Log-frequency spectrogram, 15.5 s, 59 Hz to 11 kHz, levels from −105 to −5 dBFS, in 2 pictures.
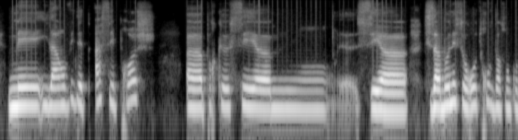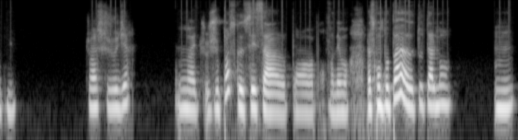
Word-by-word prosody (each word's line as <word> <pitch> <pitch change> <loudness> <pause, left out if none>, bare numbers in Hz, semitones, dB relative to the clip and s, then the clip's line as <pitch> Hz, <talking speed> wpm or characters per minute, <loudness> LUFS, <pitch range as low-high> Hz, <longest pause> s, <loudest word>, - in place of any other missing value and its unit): mais 210 +1 +6
il 215 0 -1
a 210 0 +1
envie 215 +4 -6
d'être 220 -3 -5
assez 235 -1 -6
proche, 260 +6 -7 0.5
heu, 195 -1 +2
pour 210 - -15
que 205 -2 -3
ses, 200 0 -2
heu, 190 -1 +3
mmh, 185 -1 -6 0.5
ses, 185 -1 +3
heu, 170 -1 +4 0.3
ses 190 - -7
abonnés 210 +4 +6
se 230 -2 -6
retrouvent 210 +2 -3
dans 195 -1 -3
son 195 0 -7
contenu 185 -1 -10 1.1
tu 205 - -8
vois 200 0 0
ce - - -16
que 200 - -10
je 195 - -3
veux 195 - 0
dire? 225 +4 -2 0.7
Ouais, 190 -5 -3
je 175 +3 -4
pense 350 - -1
que 195 -2 +4
c'est 190 +1 +3
ça 170 -3 +2 0.2
pour, 165 -1 -7
heu, 160 - -9
profondément. 165 -2 -6 0.3
Parce 190 0 +3
qu'on 220 +1 +6
ne - - +4
peut 210 0 +4
pas, 290 -3 +7
heu, 200 - +3
totalement 215 +1 -1 0.7
mmh. 190 0 +1
195 Hz, 180 wpm, -21 LUFS, 185-215 Hz, 1.1 s, pas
